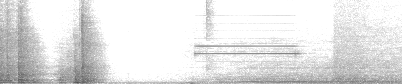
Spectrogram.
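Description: Tefal Easy Fry hot-air fryer: its basket drawer is slid back in and knocks shut, then the fryer gives a high beep of about a second as cooking resumes. After the beep its fan starts up with a steady whir.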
